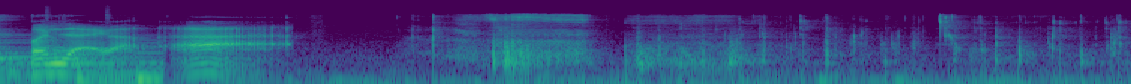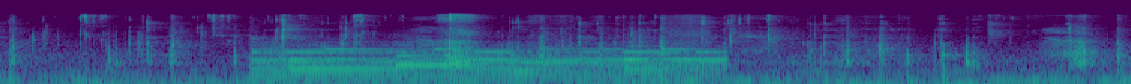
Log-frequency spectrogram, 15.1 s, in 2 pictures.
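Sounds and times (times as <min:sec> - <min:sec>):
wet chewing with clicks: 0:04.2 - 0:15.0.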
